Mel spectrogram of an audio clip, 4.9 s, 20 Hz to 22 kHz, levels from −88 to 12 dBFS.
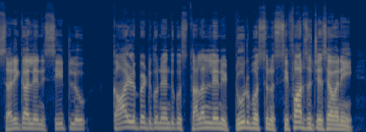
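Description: From 0.05 to 0.98 s the automatic gain control judged the input too loud and pulled its gain down by about 5 dB. This automatic gain falling makes the speech start loud and then sink, with the background dropping right along with it.

From 0.91 to 4.47 s the gain control reverses, treating the input as too quiet and raising its gain by about 10 dB. This automatic gain rising is heard as a slow swell lasting over three seconds, with speech and background noise growing louder together.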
